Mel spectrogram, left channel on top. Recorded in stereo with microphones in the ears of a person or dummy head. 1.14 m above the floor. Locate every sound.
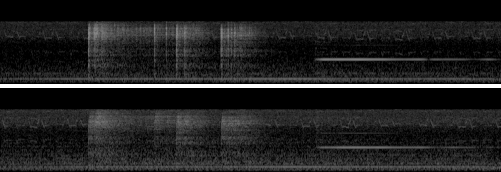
0.9 s a dropped coin: 55° left (ahead or behind), 0.9 m
3.1 s a guitar: 60° left (ahead or behind), 2.5 m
